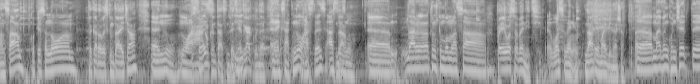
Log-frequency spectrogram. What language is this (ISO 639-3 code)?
ron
